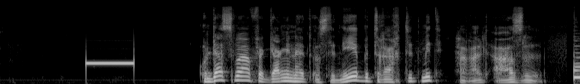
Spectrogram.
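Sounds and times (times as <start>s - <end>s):
radio time signal beeps: 0.9s - 1.4s
speech: 2.0s - 5.7s.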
